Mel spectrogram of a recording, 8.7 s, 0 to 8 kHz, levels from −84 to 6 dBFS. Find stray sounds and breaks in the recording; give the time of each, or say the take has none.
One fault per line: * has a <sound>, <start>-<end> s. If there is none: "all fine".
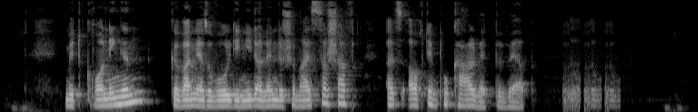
* has a laugh, 7.0-7.8 s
